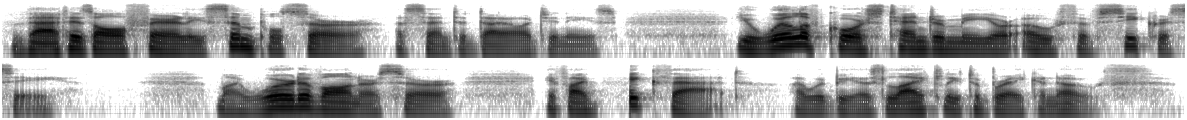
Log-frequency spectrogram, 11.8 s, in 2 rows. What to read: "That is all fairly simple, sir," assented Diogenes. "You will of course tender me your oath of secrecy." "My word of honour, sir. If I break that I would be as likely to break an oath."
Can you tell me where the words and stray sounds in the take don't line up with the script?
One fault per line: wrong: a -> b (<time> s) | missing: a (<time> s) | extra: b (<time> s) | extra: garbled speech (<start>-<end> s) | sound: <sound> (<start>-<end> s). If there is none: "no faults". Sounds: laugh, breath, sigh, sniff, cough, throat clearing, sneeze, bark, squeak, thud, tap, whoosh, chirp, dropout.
sound: dropout (8.9-9.1 s)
